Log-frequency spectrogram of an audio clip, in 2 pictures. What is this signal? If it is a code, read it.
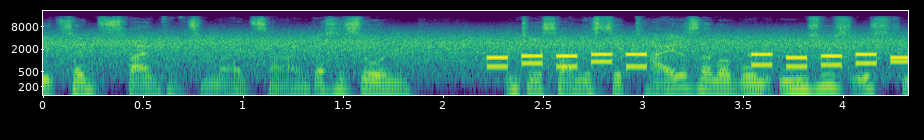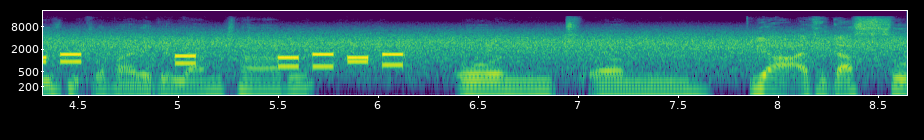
DTMF, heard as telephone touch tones, dialled by machine, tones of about 100 ms, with radio hiss and speech in German. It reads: 182#3 6159*# 8 13*6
